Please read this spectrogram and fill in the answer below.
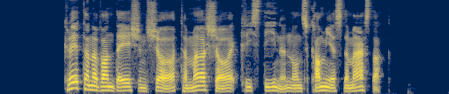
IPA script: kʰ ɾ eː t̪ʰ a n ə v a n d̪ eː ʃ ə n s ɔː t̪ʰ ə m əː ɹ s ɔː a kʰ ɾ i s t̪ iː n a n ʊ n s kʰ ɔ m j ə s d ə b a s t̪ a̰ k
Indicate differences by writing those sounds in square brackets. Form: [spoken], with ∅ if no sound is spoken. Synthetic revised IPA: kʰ ɾ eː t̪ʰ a n ə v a n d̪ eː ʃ ə n [ʃ] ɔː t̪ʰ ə m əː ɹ [ʃ] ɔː [ɛ] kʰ ɾ i s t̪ iː n [ə] n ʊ n s kʰ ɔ m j ə s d ə [m] a s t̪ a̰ k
